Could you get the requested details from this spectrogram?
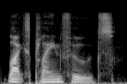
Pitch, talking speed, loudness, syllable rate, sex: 115 Hz, 140 wpm, -19 LUFS, 3.9 syllables/s, male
